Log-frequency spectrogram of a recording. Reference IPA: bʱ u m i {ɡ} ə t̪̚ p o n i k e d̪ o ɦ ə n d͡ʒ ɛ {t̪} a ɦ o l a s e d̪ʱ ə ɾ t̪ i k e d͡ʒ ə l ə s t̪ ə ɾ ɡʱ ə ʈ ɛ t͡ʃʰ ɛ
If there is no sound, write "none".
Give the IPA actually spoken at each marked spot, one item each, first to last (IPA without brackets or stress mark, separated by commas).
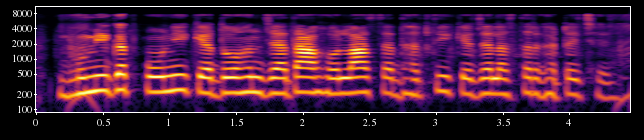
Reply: ɡ, d̪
